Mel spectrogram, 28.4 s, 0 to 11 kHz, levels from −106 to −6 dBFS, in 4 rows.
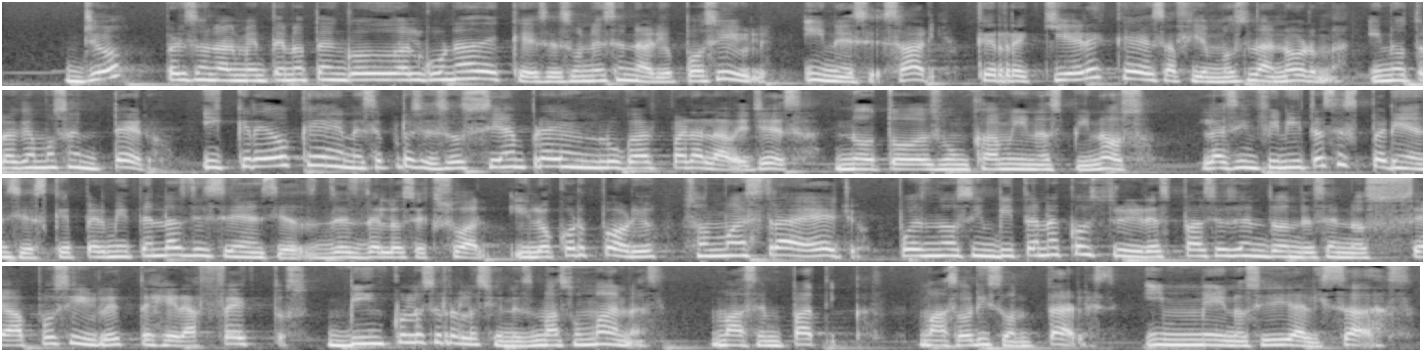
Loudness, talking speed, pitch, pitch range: -15 LUFS, 185 wpm, 225 Hz, 195-255 Hz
